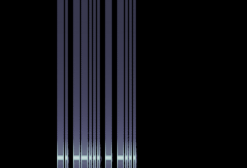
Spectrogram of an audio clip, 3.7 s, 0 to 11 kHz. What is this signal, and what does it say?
Morse code, heard as a keyed tone, about 40 wpm, 700 Hz. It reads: N7TB
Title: Call Signs Repeated 3x - 40wpm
